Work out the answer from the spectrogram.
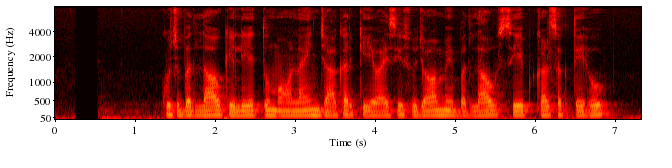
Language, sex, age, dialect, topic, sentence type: Hindi, male, 18-24, Garhwali, banking, statement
